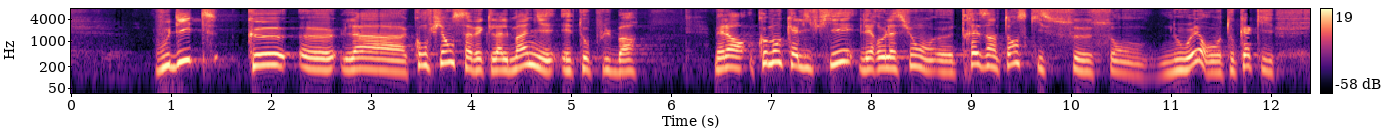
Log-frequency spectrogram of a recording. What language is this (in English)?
French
